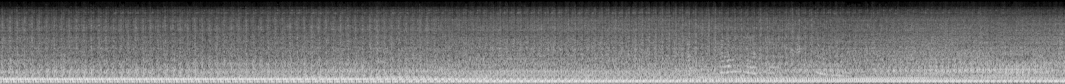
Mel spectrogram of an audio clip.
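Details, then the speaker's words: 1968 Triumph TR250, first start after restoration with body on chassis: uneven lumpy idle with wavering low note that never settles; carb linkages loose and timing needs adjustment, with distributor gear repositioned and idle screws backed out 2.5 turns. "so it runs and obviously needs a lot of adjustment as far as the linkages to the carbs are concerned as far as the timing is concerned"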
